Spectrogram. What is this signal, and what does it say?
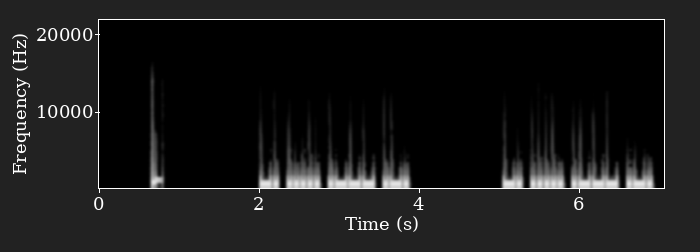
Morse code, heard as a keyed tone, about 28 wpm, 700 Hz. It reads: N5JR N5JR
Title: Easy Call Signs Repeated 2x - 28wpm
